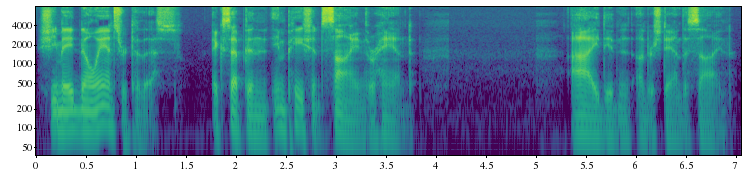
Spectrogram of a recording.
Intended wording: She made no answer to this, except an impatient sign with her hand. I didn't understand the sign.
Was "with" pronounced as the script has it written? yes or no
no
